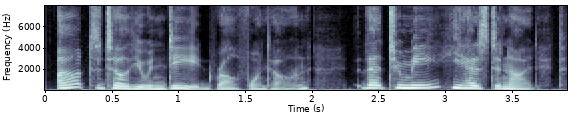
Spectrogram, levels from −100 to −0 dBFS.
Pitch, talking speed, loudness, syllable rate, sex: 195 Hz, 245 wpm, -15 LUFS, 5.6 syllables/s, female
